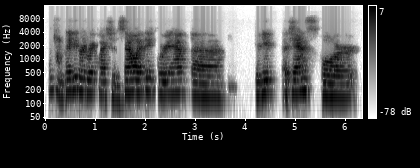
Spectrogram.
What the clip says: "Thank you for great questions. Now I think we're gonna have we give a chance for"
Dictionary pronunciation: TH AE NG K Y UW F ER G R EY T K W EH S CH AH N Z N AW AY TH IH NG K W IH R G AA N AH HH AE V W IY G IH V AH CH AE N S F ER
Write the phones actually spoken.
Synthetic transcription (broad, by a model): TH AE NG K Y UW F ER G R EY T K W EH S CH AH N Z N AW AY TH IH NG K W IH R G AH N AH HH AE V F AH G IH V AH CH AE N S F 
